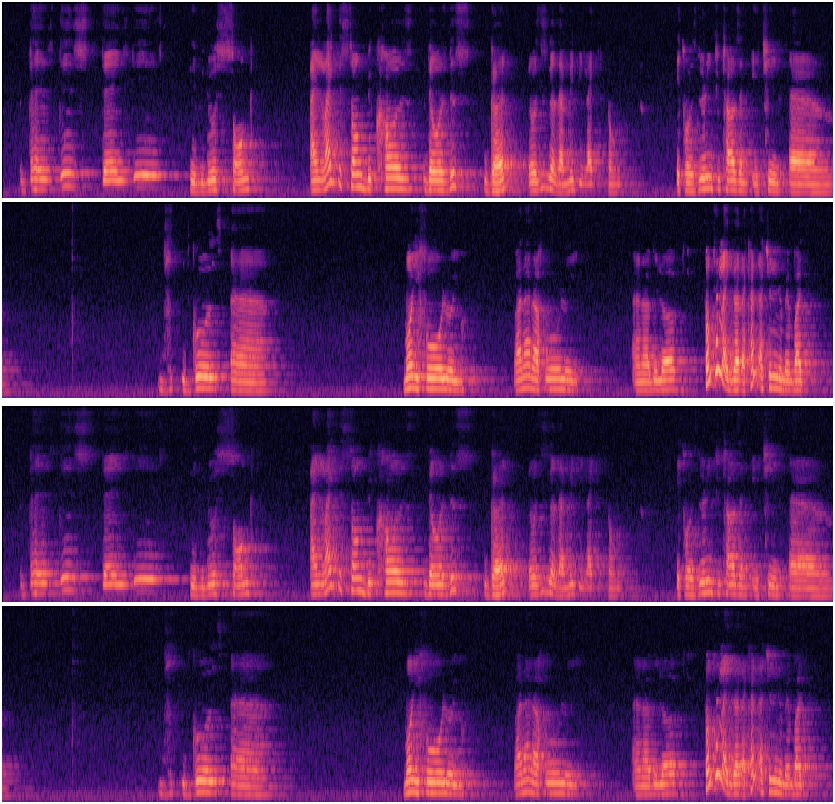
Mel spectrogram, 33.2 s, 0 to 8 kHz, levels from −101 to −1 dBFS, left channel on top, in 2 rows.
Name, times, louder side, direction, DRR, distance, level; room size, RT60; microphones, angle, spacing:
voice 1, 0.4-1.7 2.0-3.1 3.8-4.9 6.2-9.1 9.6-10.1 10.5-11.8 12.1-12.3 13.5-16.6 19.7-21.9 24.6-25.9 26.9-28.1 29.2-30.1 30.7-32.7, left 3 dB, 55° left, 11 dB, 0.5 m, -27 dB
18.5 x 7.9 x 8.9 m, 1.3 s
head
